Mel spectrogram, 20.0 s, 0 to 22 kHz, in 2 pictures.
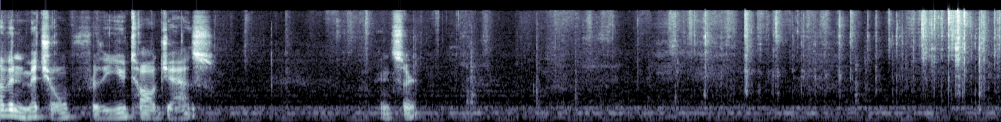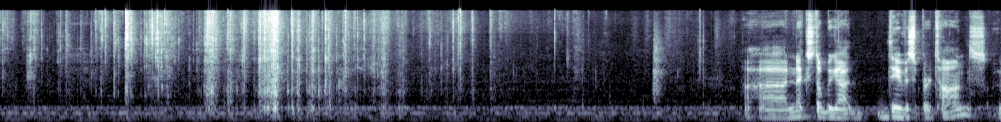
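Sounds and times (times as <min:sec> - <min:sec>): steady low hum: 0:00.0 - 0:20.0
wrapper tearing and crinkling: 0:07.0 - 0:15.0.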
